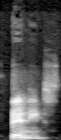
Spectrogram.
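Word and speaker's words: tenis: El tennis El tennis because the rule is if it ends in a vow and or S it's the second to last syllable that's where the natural stress Falls so it's tennis the dress is on the Eis Lael of course that's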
